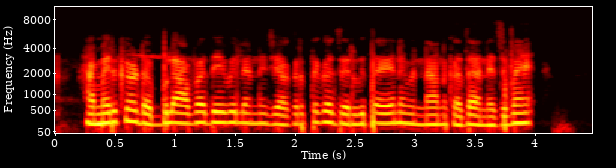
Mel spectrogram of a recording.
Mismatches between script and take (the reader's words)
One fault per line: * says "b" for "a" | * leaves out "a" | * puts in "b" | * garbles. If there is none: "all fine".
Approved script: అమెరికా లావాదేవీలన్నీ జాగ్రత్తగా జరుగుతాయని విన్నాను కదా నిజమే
* puts in "డబ్బు"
